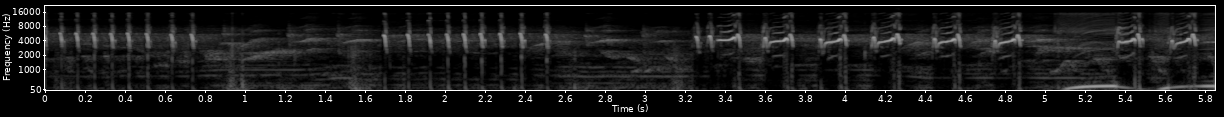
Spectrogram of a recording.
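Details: White-rumped shama, a long-tailed Medan bird kept in a cage and a contest winner, repeating quick high ticking notes in bursts, then looped whistled figures, plus two low rising-falling swoops at the end.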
